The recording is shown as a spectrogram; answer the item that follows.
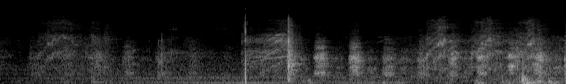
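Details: Poodle and English Cream Golden Retriever chasing an electric R/C monster truck in a living room; rapid rhythmic panting bursts, uneven, with thumps of paws and the toy car's whirring motor indoors.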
